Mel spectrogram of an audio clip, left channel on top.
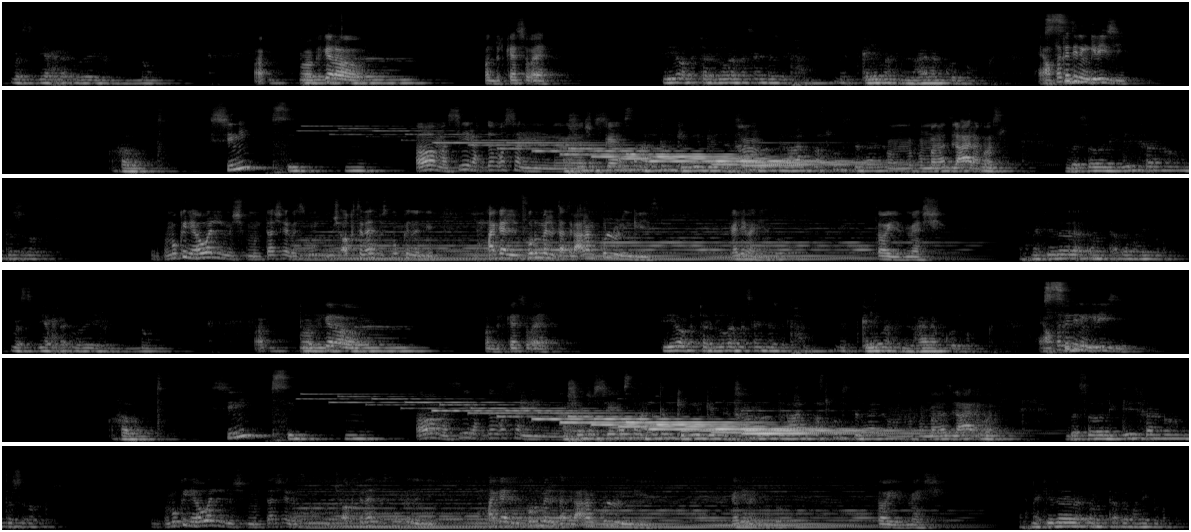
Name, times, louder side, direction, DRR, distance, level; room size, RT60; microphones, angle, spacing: voice 1, 0.1-1.6 3.0-4.1 6.6-9.7 10.4-10.8 13.0-13.2 14.6-14.9 15.3-15.5 17.0-21.8 22.3-24.1 31.1-31.6 33.9-35.4, right 1 dB, 70° right, 0 dB, 1.1 m, -38 dB
voice 2, 2.5-3.7 4.8-5.5 10.4-11.3 14.0-14.5 16.0-18.1 19.2-19.5 20.7-21.8 22.5-22.7 25.2-30.3 31.0-31.5 32.5-33.2 34.4-34.6, left 4 dB, 65° left, 9 dB, 0.4 m, -37 dB
Mallet percussion, 14.9-21.3, right 5 dB, 50° right, 0.3 m, -29 dB
sound 1, 26.6-33.5, equal, 10° right, 0.6 m, -41 dB
4.1 x 2.3 x 3.5 m, 0.67 s
head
